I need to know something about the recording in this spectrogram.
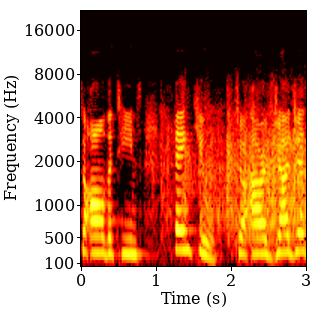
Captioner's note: audience applauds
